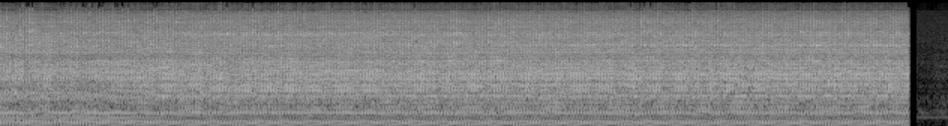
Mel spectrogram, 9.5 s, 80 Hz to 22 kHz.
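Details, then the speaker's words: Honda swap-meet small single-cylinder engine (GC190 or GX160), started on choke, running on governor: fast, uneven, slightly hunting beat before cutting off, smoothing the longer it ran; rough running, carburetor needs cleaning. "so I'll start it up it needs a carb clean you can tell but it runs"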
